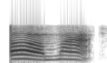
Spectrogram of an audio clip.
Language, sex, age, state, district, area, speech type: Bodo, female, 18-30, Assam, Udalguri, urban, conversation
